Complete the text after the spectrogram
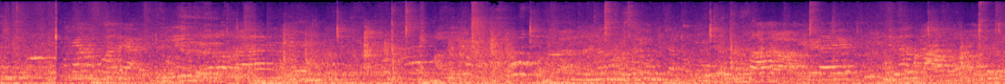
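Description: Several teenagers chatter and talk over each other close by in a room.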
